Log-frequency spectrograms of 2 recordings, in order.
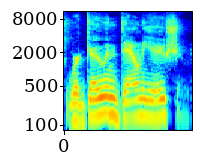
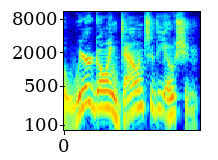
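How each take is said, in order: First: "down the ocean" as "downy ocean", slowly; Maryland slur. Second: Said in the usual way. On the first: Shown as a demonstration. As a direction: drop the TH, blend "down the" into "downy". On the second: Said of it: "the T H in the completely disappears".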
